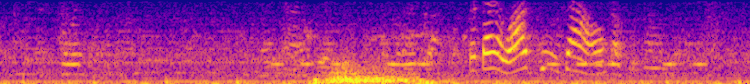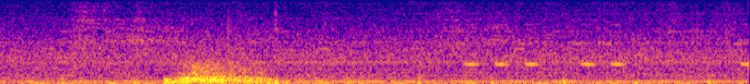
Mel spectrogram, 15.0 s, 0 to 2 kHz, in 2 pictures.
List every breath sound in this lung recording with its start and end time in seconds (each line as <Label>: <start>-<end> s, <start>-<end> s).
Inhalation: 3.03-4.66 s, 9.13-10.49 s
